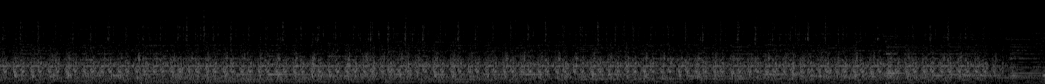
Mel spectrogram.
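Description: BERNINA sewing machine sewing a decorative wavy stitch at a steady speed, a fast even run of needle strokes.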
